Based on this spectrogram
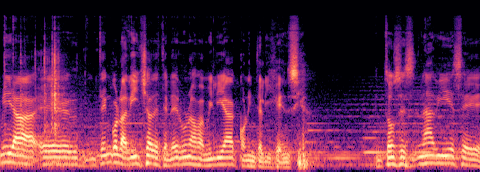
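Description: With clear music in the background, a man in a Mexican accent talks at a fairly slow pace. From northern Mexico (Saltillo, Coahuila). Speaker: actor. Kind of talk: TV interview answer. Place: studio.

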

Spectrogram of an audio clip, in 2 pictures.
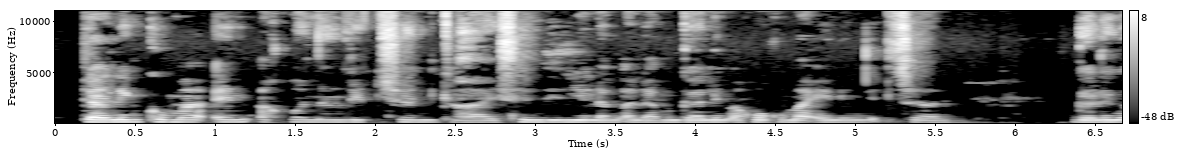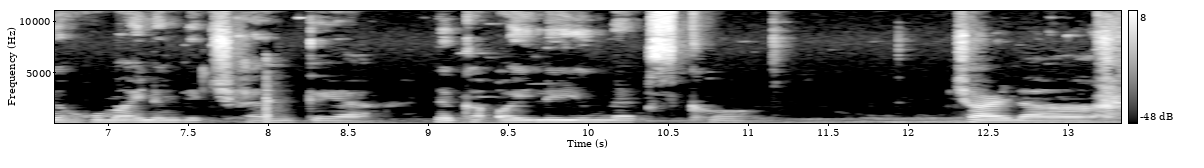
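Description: Through noticeable background noise, a woman speaks at a very slow pace with monotone, flat intonation. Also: medium pitch for a woman. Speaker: vlogger. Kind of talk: casual vlog. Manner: giggly, laughing often.

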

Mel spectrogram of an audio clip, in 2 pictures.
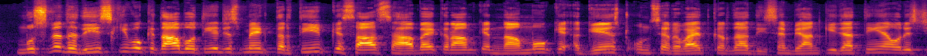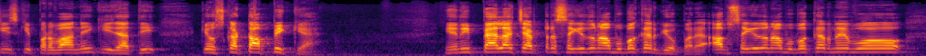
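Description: A man with a high-pitched voice speaks at a moderate pace with ordinary pitch variation. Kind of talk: lecture. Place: studio. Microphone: lapel.

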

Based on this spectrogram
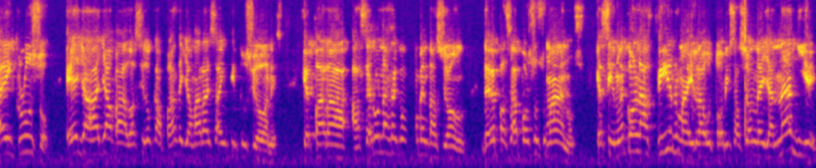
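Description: A man with a high pitch, a slightly husky edge and a bright, sharp tone speaks with ordinary pitch variation. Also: moderate pace, few pauses.

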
